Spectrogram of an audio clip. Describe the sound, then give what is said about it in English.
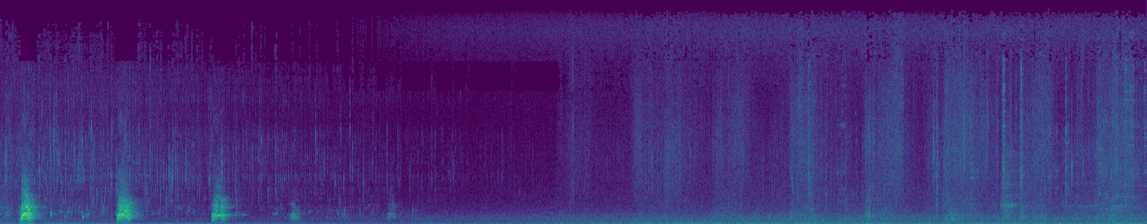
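A dog gives three sharp, loud barks about a second apart, followed by a couple of fainter yips, then a steady wash of pouring, trickling water takes over. “Or maybe you could just bark. Oh, God. Let someone hear him barking.”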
